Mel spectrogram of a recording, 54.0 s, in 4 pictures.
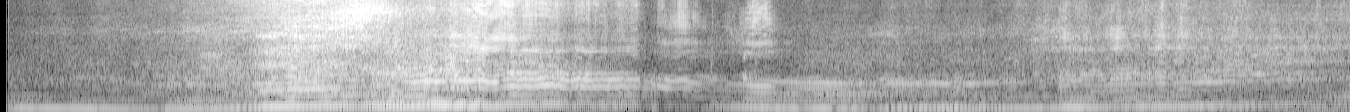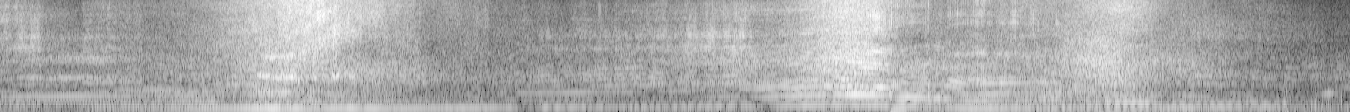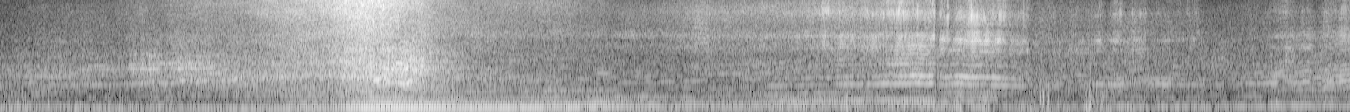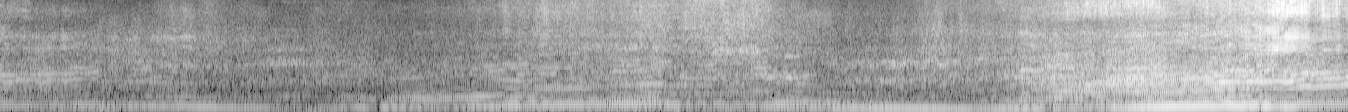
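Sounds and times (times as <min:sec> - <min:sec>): car engine revving: 0:01.4 - 0:37.2, 0:50.1 - 0:53.9.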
